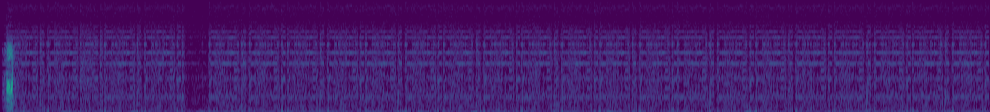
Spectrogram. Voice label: Scottsdale Police, scanner audio

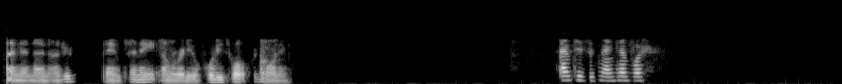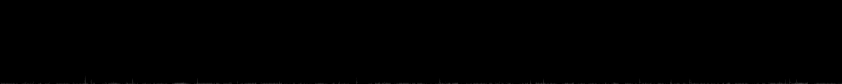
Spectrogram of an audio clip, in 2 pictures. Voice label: Security, scanner audio

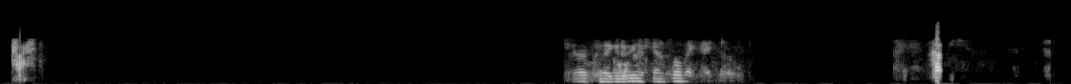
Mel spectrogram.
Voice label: scanner audio trunk

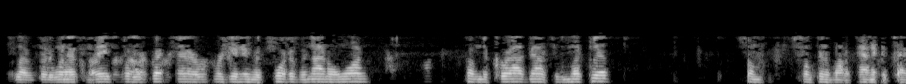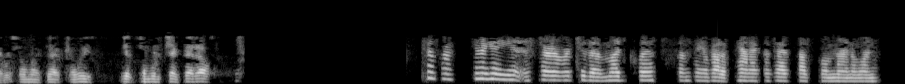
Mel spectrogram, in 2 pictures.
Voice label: Sheriff, scanner; Shrf Lakes; Maricopa County (P25); Thompson Peak

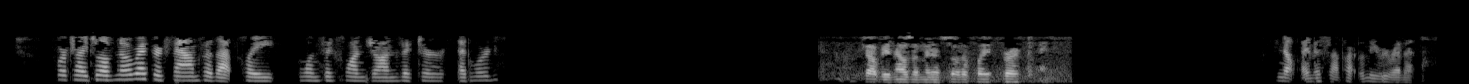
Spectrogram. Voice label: Mesa PD Dispatch

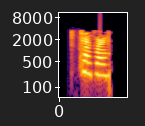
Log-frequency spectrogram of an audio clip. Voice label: Mutual Aid-Intersystem Interop B, scanner

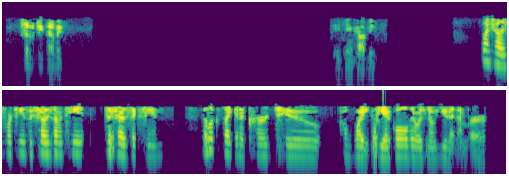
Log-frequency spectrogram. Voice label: Police Department, Dispatch; TOPAZ Regional Wireless Cooperative (TRWC) - Mesa Simulcast; 1 Fiesta Dispatch

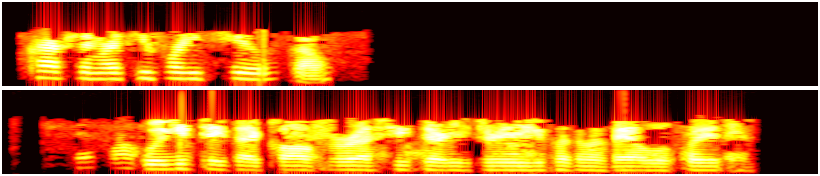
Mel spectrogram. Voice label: Fire Dispatch

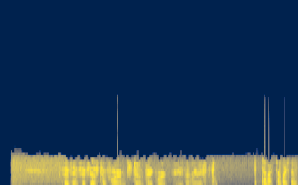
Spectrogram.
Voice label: Highway Patrol, Phoenix Metro East Area, scanner

